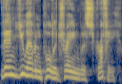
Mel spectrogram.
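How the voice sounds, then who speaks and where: A man doing a gravelly old steam engine. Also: high voice, sing-song, normal speed, mellow. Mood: wry. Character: seasoned male steam engine, wry and helpful. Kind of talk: fan audio drama.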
